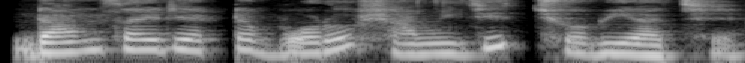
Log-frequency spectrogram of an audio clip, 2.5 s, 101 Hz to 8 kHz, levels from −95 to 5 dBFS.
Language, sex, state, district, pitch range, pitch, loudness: Bengali, female, West Bengal, Jhargram, 200-260 Hz, 220 Hz, -22 LUFS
